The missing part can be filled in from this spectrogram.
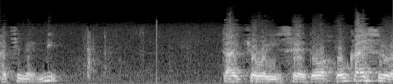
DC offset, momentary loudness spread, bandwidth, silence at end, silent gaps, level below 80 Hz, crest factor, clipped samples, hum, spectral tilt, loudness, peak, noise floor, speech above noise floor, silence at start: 0.8%; 23 LU; 12 kHz; 0 s; none; -42 dBFS; 10 dB; under 0.1%; none; -6 dB/octave; -10 LUFS; -2 dBFS; -36 dBFS; 26 dB; 0 s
